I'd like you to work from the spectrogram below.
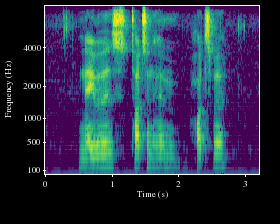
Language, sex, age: English, male, 19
